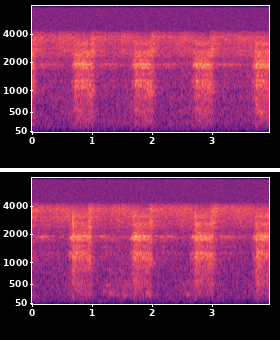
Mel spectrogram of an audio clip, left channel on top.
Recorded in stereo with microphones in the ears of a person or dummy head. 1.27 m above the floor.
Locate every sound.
Only background noise.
